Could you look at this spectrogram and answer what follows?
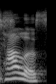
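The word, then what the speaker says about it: Talos: Yeah, because she saves him from the Talus. Is that how you say it? – Talus.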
